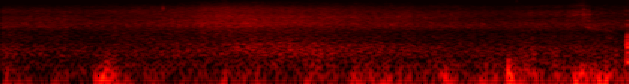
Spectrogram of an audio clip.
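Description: Wind rumbling on the microphone over a steady hiss of sea and wind, with a couple of short low thumps.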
